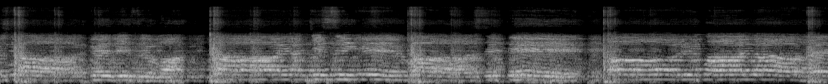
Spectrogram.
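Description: A group of men chanting an Urdu noha (mourning lament) together in phrases about two seconds long, with the slaps of hands beating on chests (matam) sounding through the chant.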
